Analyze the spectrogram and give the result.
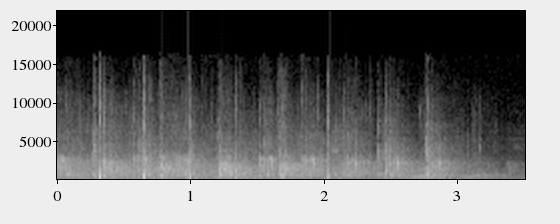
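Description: A church audience applauds together, giving the Lord a hand clap of praise, a dense wash of many hands clapping with a few sharper individual claps standing out at a steady rhythm, fading slightly toward the end.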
